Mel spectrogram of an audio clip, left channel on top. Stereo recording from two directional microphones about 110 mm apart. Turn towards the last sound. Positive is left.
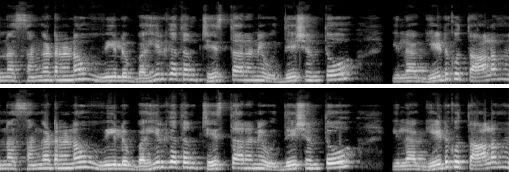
turn(degrees=-10)  # may be behind; listen again after turning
